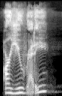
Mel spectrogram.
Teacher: when we ask a straightforward yes or no question in English, our voice almost always rises at the end. This is our signal to the listener that we're expecting a yes or no answer.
